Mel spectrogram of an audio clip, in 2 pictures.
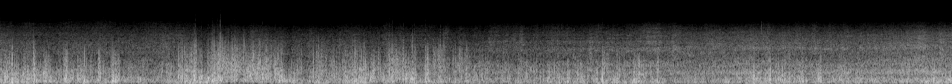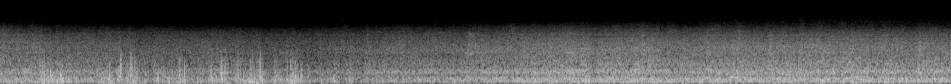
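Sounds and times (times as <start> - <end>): train wheels rumbling on rail: 0.0 - 19.0
wind buffeting microphone: 0.0 - 19.0.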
